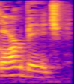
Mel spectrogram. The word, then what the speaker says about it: garbage: So that's exactly what's happening here with garbage. This chunk right here, this final stable syllable, idge, it sounds like the I sound, the schwa sound, but it's really A-G-E.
